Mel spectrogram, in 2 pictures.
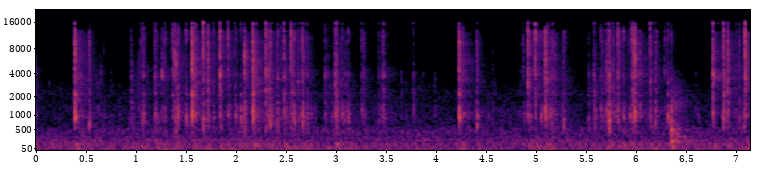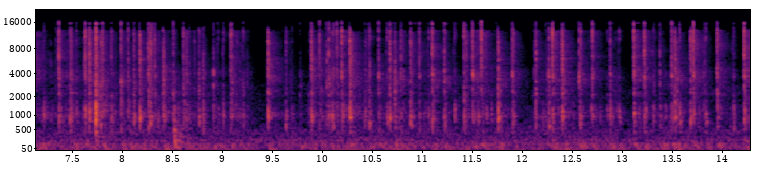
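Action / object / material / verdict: tap / plastic computer keyboard / plastic / none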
